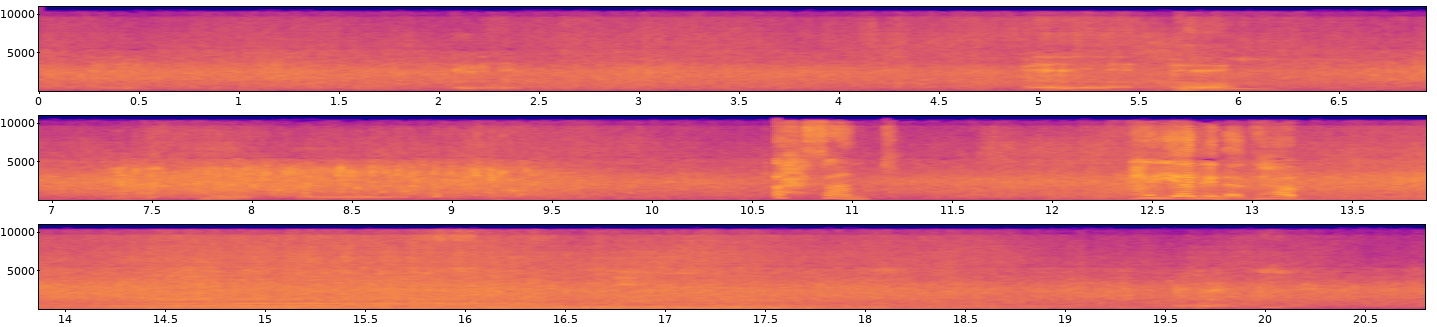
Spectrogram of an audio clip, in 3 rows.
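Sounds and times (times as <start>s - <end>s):
storm-tossed sea waves crashing: 0.0s - 20.7s
speech: 11.0s - 11.3s, 12.4s - 13.5s.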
